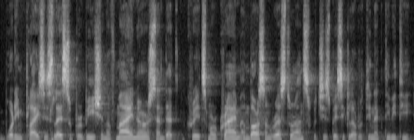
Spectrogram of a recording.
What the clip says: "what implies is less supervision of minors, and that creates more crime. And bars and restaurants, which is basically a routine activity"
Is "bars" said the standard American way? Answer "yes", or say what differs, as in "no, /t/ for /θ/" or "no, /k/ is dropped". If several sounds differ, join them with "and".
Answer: no, /s/ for /z/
